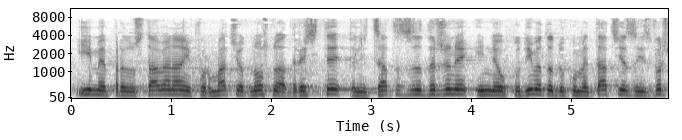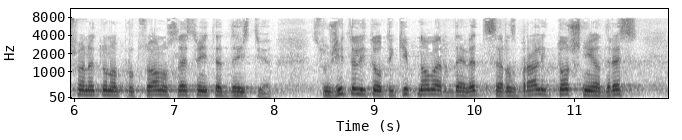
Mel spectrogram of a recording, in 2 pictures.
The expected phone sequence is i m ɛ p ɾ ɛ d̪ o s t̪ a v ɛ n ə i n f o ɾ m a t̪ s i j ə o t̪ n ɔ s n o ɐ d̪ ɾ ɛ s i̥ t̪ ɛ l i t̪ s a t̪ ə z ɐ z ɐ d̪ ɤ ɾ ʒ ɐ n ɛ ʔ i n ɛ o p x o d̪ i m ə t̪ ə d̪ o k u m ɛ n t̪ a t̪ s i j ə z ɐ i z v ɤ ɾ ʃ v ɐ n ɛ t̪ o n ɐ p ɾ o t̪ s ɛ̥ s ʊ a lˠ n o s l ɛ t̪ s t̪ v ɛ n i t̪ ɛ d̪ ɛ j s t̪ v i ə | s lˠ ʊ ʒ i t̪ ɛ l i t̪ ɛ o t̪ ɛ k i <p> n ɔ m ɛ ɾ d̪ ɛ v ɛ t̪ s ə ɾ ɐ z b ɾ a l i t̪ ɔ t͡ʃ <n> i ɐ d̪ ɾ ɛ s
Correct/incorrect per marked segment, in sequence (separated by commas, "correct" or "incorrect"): correct, correct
